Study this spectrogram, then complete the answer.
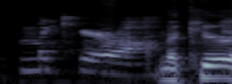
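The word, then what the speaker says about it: Macura: Makura.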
